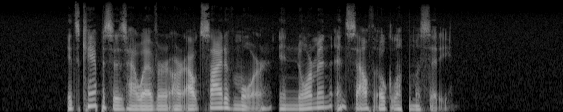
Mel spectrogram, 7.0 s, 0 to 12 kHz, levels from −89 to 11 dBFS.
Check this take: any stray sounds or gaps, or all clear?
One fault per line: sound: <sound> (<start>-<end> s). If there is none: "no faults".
sound: dropout (5.0-5.1 s)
